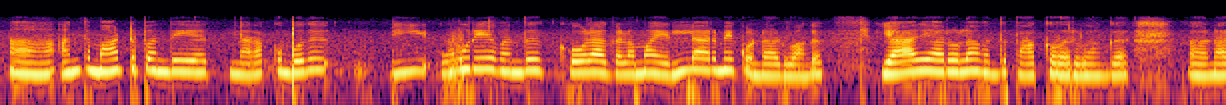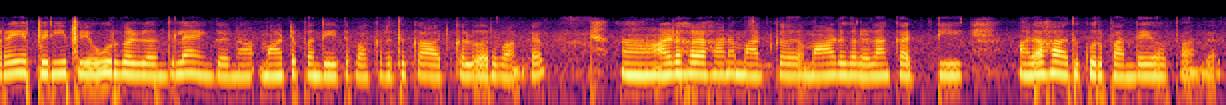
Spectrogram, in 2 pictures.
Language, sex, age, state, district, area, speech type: Tamil, female, 18-30, Tamil Nadu, Sivaganga, rural, spontaneous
